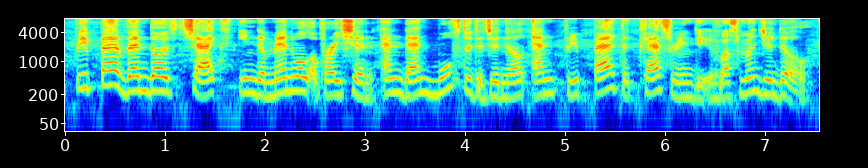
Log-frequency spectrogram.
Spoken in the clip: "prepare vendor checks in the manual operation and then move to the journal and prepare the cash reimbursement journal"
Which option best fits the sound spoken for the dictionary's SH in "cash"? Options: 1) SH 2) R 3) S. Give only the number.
3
